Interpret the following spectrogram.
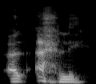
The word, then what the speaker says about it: Ahly: Yeah, it's Ahly.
